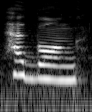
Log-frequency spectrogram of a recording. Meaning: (adverb) 1. With the head first or down 2. With an unrestrained forward motion 3. Rashly; precipitately; without deliberation; in haste, hastily; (adjective) Precipitous
- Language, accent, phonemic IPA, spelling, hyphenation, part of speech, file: English, US, /ˈhɛd.lɔŋ/, headlong, head‧long, adverb / adjective / verb, En-us-headlong.ogg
